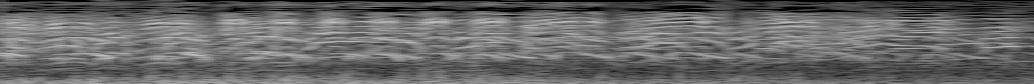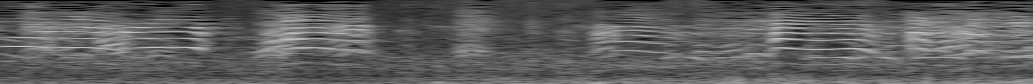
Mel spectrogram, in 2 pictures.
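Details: Flock of seagulls on an afternoon gives dense, overlapping harsh mewing and squealing calls, several a second, over a low rumble of wind or water.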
